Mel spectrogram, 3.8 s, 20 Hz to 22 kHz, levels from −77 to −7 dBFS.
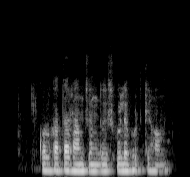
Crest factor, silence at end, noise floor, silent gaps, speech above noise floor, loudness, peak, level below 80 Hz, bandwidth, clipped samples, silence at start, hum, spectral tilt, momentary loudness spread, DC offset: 18 dB; 0.4 s; -51 dBFS; none; 26 dB; -26 LUFS; -8 dBFS; -62 dBFS; 7 kHz; under 0.1%; 0.8 s; none; -9 dB/octave; 9 LU; under 0.1%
